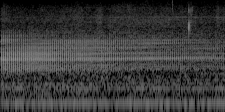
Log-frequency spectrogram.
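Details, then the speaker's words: Tube radio under restoration, all tubes lit, set to shortwave/AM band; faint steady hum with soft rapid crackle from the speaker after the electrolytics charge, which goes away when the tuner is changed, but no stations received at all; coils checked for continuity, fault unknown. "i changed i go to the uh to the tuner and it goes away but i do not get any stations at all"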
